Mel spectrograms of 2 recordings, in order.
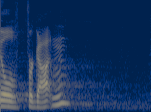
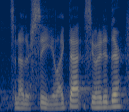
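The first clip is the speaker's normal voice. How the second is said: quiet aside; 6 semitones lower, 7 dB quieter, faster than usual. Real, not acted. Aside about his pun.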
